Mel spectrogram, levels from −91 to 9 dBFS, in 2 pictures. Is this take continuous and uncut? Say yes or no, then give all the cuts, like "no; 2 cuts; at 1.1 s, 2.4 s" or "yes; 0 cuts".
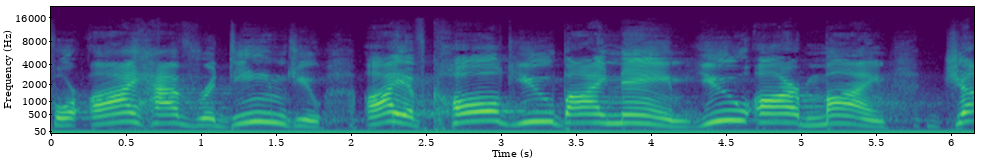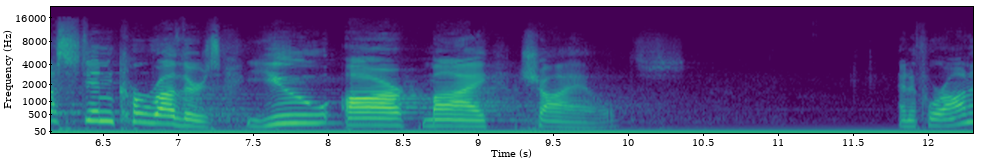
yes; 0 cuts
